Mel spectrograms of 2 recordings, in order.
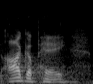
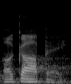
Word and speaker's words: agape: It's actually pronounced in Greek agape, but we've gotten to a place where we've anglicized it to agape.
